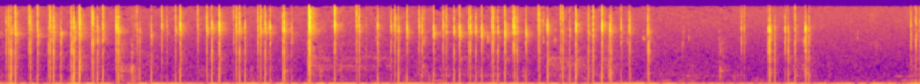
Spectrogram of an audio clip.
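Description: A small, solid, flower-shaped pink bar of soap, fresh and intact, rests in a palm while long manicured nails tap and scratch it quickly. Dense, sharp clicks and bright scratching textures run continuously over a low, steady hum.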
